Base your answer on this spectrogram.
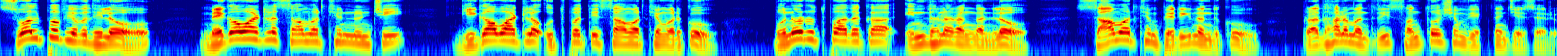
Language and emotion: Telugu, neutral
